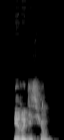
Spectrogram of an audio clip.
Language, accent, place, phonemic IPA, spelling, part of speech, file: French, France, Lyon, /e.ʁy.di.sjɔ̃/, érudition, noun, LL-Q150 (fra)-érudition.wav
- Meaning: erudition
